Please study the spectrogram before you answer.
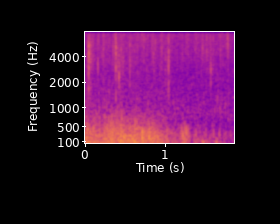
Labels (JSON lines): {"label": "biophony, growl", "recorder": "SoundTrap 500"}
